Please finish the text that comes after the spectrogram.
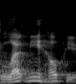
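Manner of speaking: normal talking voice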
